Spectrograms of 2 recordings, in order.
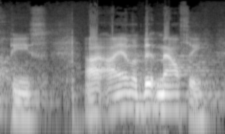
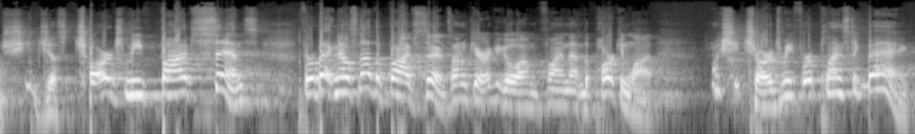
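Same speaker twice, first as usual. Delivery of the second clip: outraged disbelief; 12 semitones higher than usual. Retold or imitated. Indignant over bag fee.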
